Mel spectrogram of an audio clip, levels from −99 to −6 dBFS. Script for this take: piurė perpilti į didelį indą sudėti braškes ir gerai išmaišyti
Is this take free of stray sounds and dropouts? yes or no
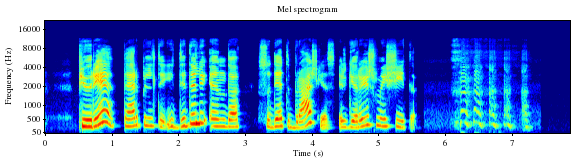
no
